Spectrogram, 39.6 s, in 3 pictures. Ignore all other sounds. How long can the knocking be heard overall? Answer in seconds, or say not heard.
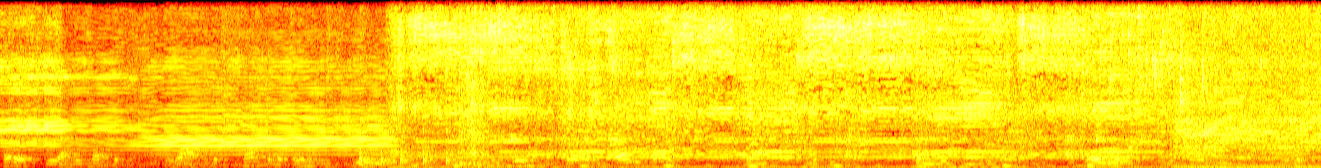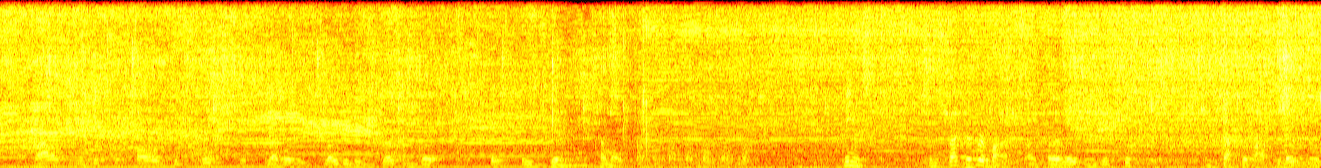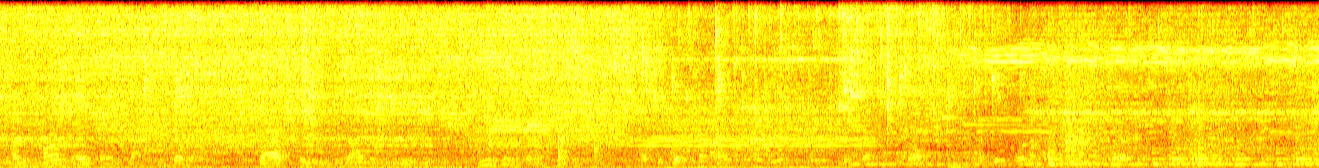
3 s.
